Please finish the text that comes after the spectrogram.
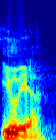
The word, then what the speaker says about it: Ilya: And his name was the same name as mine, the name that no local people can really pronounce. The name is Ilya, if you're wondering.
